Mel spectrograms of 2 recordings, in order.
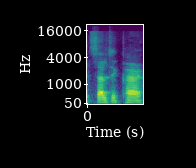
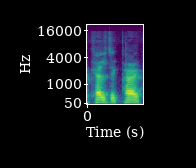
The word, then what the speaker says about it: Celtic Park: It's the 4th of March, which is a Saturday, and it's on in Celtic Park or Celtic Park, depending on how you want to pronounce it.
